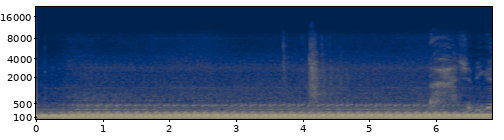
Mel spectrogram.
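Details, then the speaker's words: 2005 Nissan Titan idling after a Walbro fuel pump rebuild, muffler removed: loud, lumpy open-exhaust idle with an occasional loose metallic rattle from the exhaust hanger left hanging up; exhaust hanger rattle. "woof that uh exhaust hanger i had hanging up is rattling"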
